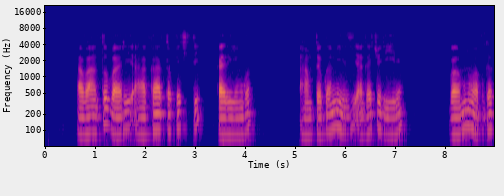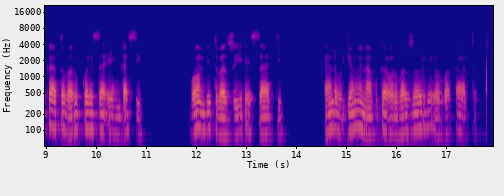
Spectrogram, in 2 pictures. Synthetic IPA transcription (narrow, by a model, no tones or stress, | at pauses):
aβaːntuβaɾia̰hakaːto̞ke̞ci̥ti | kaɾiːŋɡwa | hamutweɡwaːmiːzḭa̰ɡacuɾiːɾe̞ | βaβimunuβavuɡakaːto̞βaɾikuko̞ɾe̞saʔe̞ŋkasi | βo̞ːmbituβazwiːɾe̞̰saːti | kaːndiβuɾjo̞ːmwe̞navuɡao̞ɾuβazo̞ːɾwe̞̰oɾwaːkaːto̞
